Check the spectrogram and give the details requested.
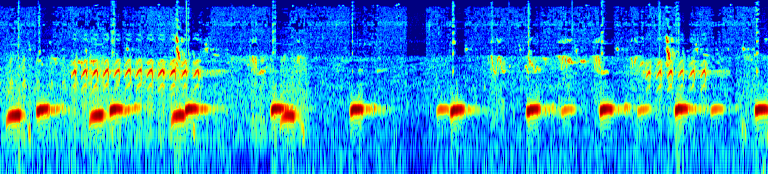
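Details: A Painted-snipe calls the flock with hollow notes, at first paired with lower dipping notes, later plain level hoots, spaced about a second apart. Bursts of fast, higher chattering from another bird occur at the start and near the end.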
